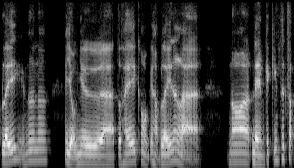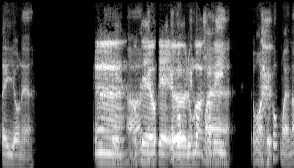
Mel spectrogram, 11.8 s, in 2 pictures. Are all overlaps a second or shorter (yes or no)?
no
